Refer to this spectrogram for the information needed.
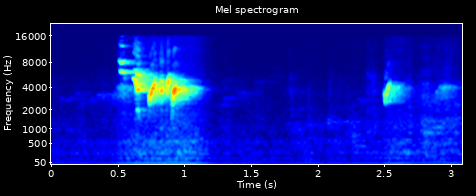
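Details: European goldfinch singing in the wild at Tiaret, taped in 2015: a dense burst of high tinkling chirps, followed after a pause by two quieter short twitters.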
